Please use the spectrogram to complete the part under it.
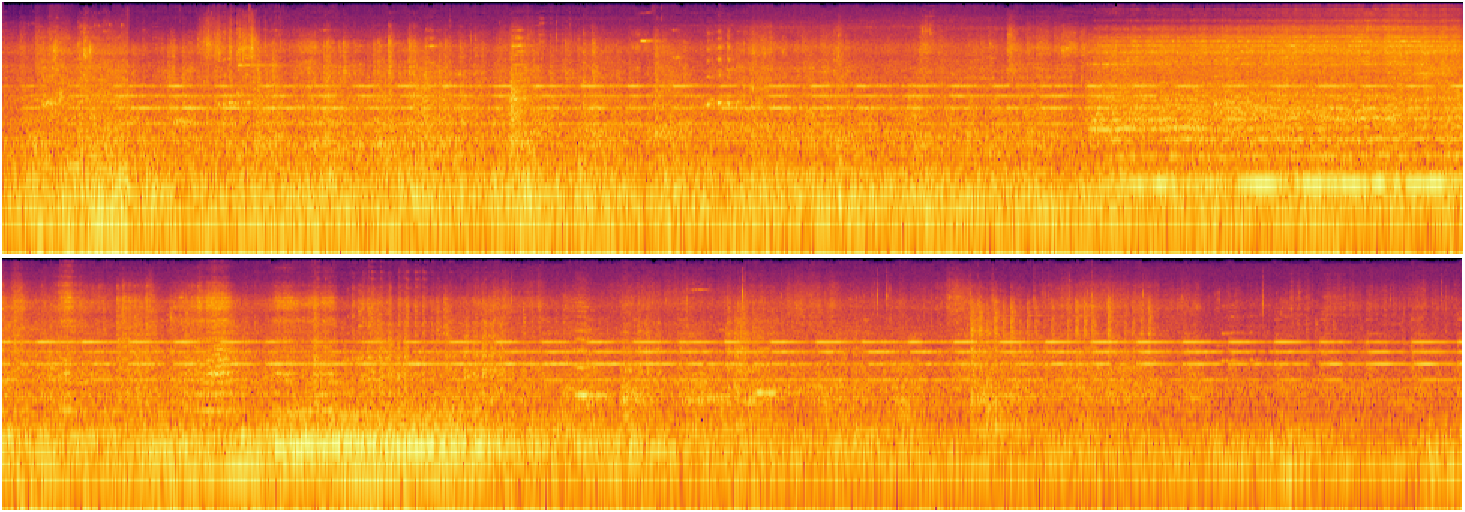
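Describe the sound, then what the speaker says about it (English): A mile-plus-long freight train rolls steadily past, a continuous loud rumble of wheels and rail noise with brief squealing tones, no voices. "His mile-plus long train stopped every single crossing in the alley"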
